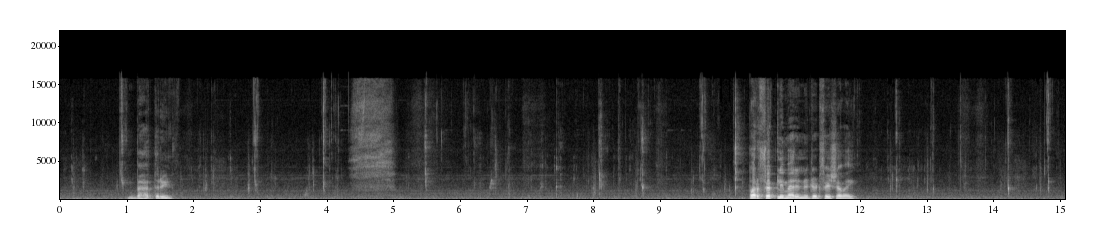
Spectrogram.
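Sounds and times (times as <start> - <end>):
person chewing with wet mouth clicks: 0.0 - 1.1, 1.7 - 4.3, 5.1 - 10.3, 12.4 - 15.0.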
